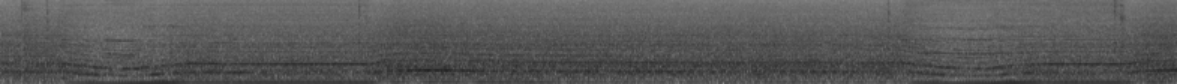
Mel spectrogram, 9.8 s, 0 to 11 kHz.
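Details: JLG 80 HX boom lift hydraulics, engine warming up, testing with gauges (about 2400–2700 psi): sustained mid-pitched squeal that dips when the engine bogs then recovers, relief valve blowing off under load; hydraulic relief valve squeal.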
